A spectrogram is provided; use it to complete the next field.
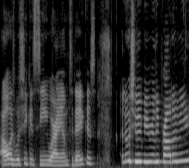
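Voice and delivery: crying while talking. Talking about a mom who died, crying while talking. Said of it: "I'm crying right now".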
